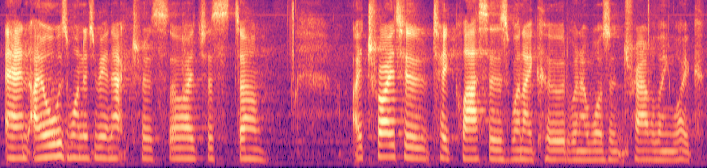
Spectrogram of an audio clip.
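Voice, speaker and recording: A woman's voice: on the low side, little pitch movement, normal speed, a bit bright, slight background noise. A woman in her thirties from Ukraine with a Ukrainian-French accent, telling stories as a chat show guest with many ums. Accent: Ukrainian and French mix. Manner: chatty, hesitant storytelling with many ums. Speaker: guest actress. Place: TV studio.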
